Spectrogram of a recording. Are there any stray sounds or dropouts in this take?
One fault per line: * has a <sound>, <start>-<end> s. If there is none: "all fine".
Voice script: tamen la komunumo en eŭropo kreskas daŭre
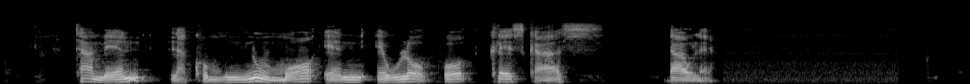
all fine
